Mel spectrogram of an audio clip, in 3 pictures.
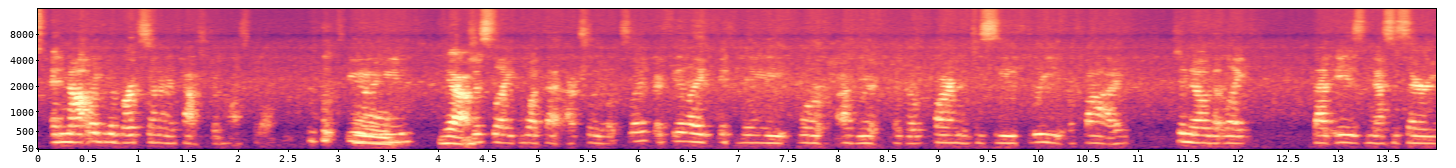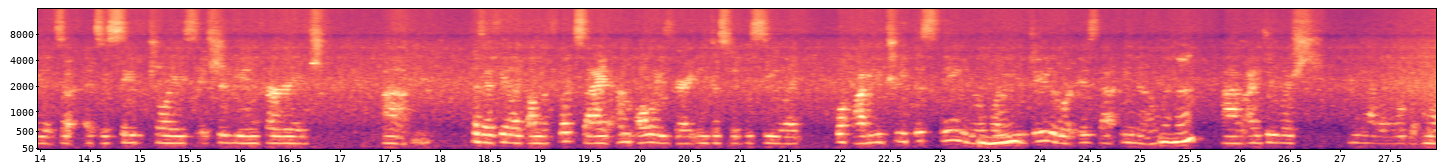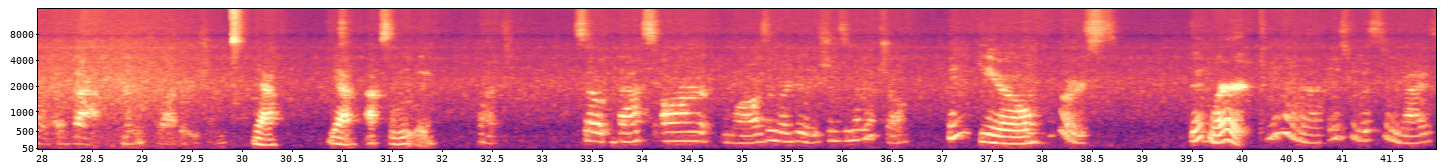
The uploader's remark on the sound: Please excuse the poor sound quality and background noises in this episode, which was recorded several months ago when we were still figuring out all of our settings.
